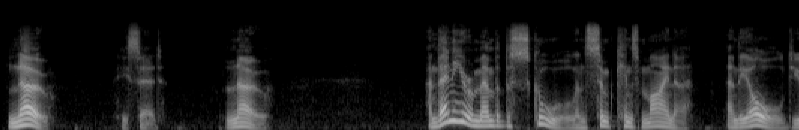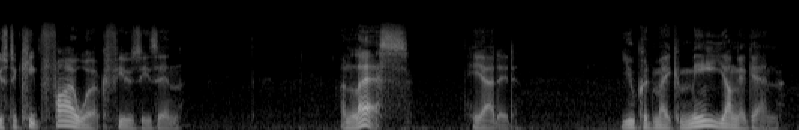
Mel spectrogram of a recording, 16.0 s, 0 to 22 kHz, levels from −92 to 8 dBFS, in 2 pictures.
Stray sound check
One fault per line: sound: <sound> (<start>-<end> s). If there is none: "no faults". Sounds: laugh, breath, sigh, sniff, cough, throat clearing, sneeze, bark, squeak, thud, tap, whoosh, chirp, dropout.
no faults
